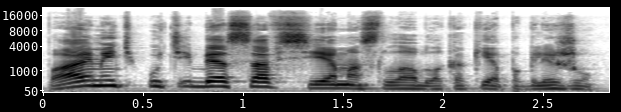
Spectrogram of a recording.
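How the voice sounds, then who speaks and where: A man's voice: medium pitch, very animated, moderate pace, pushed and bright, voice pushed down. A man reading an audiobook, voicing a drowsy, ironic stallion who works as a spy. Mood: teasing. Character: lazy teasing stallion spy.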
